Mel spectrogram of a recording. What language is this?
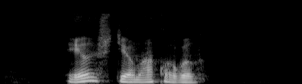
Mari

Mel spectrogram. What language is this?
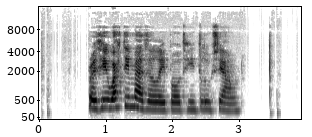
Welsh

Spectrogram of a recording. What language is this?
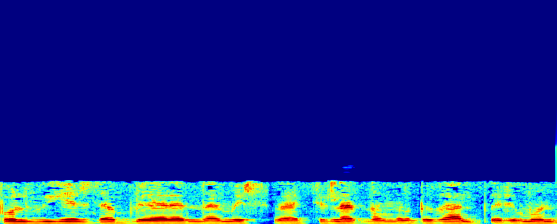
Malayalam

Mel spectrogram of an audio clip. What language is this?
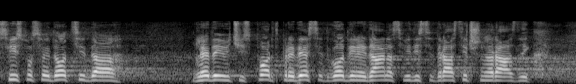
Serbian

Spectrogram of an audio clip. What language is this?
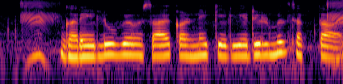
Hindi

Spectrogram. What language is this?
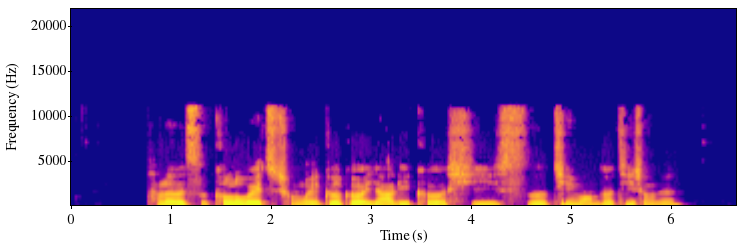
Chinese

